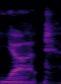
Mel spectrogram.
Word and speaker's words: yacht: and then you get yacht. Like yacht comes up. Like what the fuck? What's this? There's like three silent letters in that bitch. Yacht. There's a fucking C in it.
